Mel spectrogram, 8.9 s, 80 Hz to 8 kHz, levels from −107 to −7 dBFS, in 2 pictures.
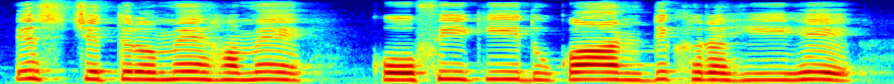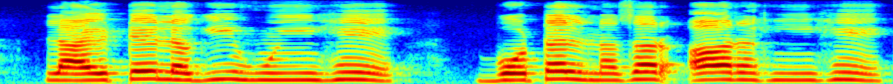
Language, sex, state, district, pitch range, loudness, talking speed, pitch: Hindi, female, Madhya Pradesh, Bhopal, 235-255 Hz, -15 LUFS, 130 wpm, 245 Hz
